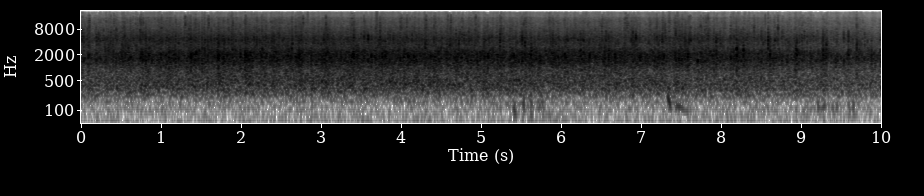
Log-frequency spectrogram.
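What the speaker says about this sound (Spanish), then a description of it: "¿Cuánto le dan un aplauso al Señor, hermanos?" A church conference congregation applauds, a sustained even wash of many hands clapping, loud and unbroken throughout.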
